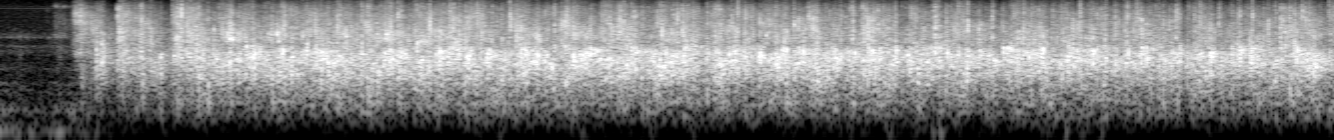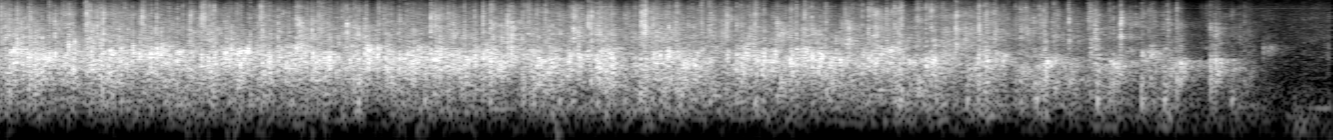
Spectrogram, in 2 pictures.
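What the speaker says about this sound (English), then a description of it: "please keep on applauding" Audience applause after a neuroscience talk, a long, even wash of many clapping hands that starts quickly, holds steady for about twelve seconds, then fades out.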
